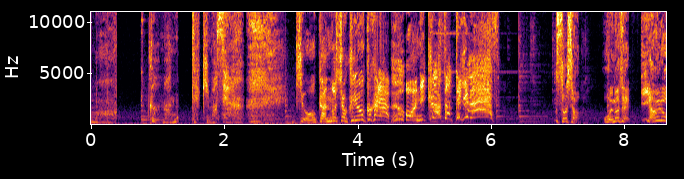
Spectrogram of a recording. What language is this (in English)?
Japanese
